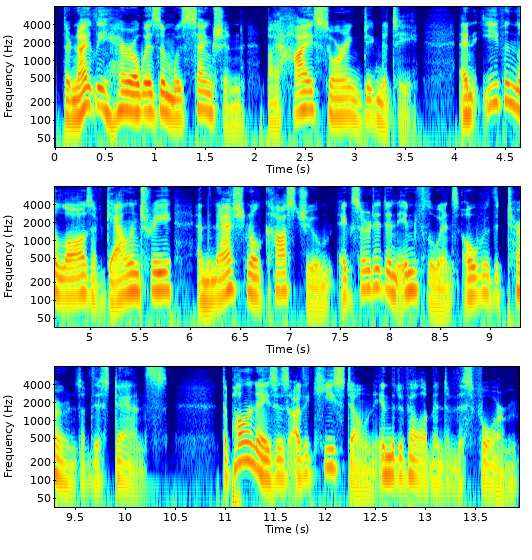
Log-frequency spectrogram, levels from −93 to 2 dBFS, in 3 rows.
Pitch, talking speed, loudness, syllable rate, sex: 115 Hz, 170 wpm, -24 LUFS, 5.5 syllables/s, male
